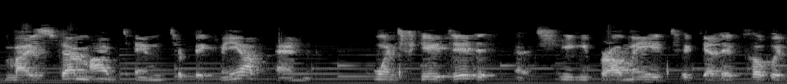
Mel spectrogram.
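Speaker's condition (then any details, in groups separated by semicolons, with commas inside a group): Traumatic brain injury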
